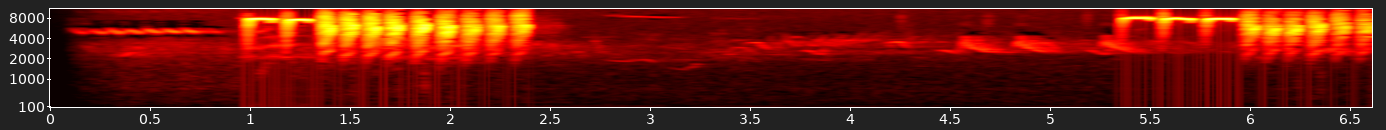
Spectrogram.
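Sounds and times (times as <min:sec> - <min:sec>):
Eurasian blue tit soft twittering: 0:00.1 - 0:06.5
Eurasian blue tit singing buzzy trill: 0:00.4 - 0:02.4, 0:05.3 - 0:06.5.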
